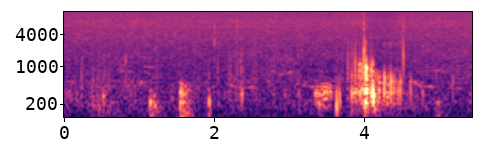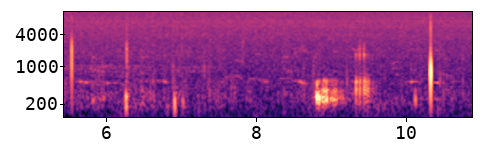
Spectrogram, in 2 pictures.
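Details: Stomach growling: bubbling, gurgling rumbles rising from a quiet background in a few bursts, from gas and fluid moving through the gut.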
